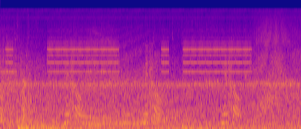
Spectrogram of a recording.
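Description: A warning alarm beeps in rapid repeated bursts.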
